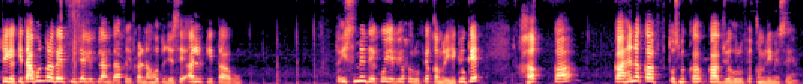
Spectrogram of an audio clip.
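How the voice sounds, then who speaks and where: A woman teaching an Arabic lesson who asks questions, answers them herself and often checks whether the class has understood. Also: sits high. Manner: checks understanding with "clear so far?"; spells out Arabic words slowly.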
